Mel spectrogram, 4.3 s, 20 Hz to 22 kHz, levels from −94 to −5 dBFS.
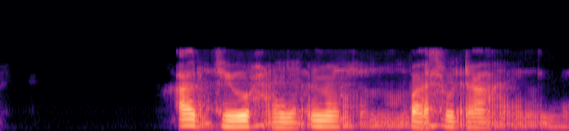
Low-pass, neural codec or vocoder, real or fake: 5.4 kHz; autoencoder, 22.05 kHz, a latent of 192 numbers a frame, VITS, trained on one speaker; fake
